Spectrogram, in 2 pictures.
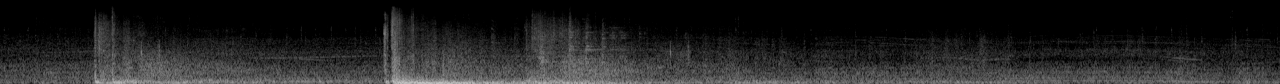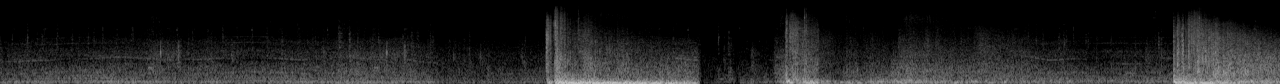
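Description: Tank cannons fire with loud booming blasts.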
